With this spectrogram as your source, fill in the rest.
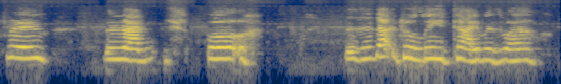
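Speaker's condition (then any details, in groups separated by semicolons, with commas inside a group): Cerebral palsy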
